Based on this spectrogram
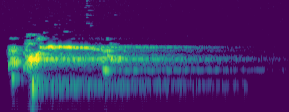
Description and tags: A coyote outside my house in Tucson, Arizona, with noise reduction and reverb applied. Recorded using my computer's internal microphone. There are a couple artifacts from the noise reduction in this one.
animals, arizona, coyote, desert, field-recording, howl, night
